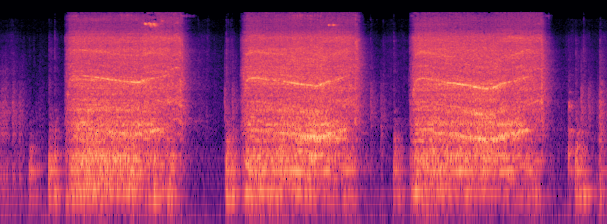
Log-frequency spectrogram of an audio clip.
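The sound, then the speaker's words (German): An electric drill bores a few medium-sized holes in three sustained bursts of about two seconds each, loud, its motor pitch dipping under load and separated by short pauses. “Das waren jetzt ein paar dünne Löcher, jetzt kommen ein paar mittlere Löcher.”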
